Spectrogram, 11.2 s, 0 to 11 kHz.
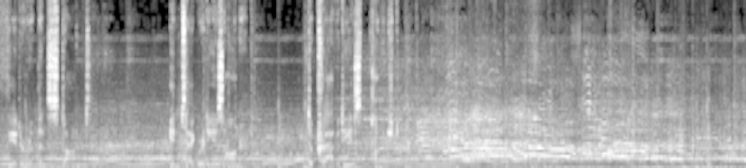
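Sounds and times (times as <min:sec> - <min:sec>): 
speech: 0:00.2 - 0:01.6, 0:02.6 - 0:04.0, 0:04.6 - 0:06.6
large crowd roaring: 0:00.9 - 0:11.1
overlapping shouts and raised voices: 0:05.3 - 0:11.1.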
